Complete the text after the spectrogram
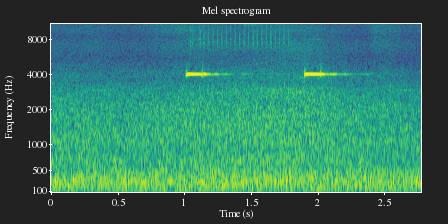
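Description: An appliance's control panel beeps when touched.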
